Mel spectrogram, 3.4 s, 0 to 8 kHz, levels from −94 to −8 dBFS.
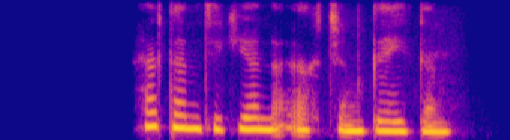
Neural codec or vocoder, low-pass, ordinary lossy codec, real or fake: codec, 16 kHz, 2 kbps, X-Codec, HuBERT features, trained on balanced general audio; 7.2 kHz; Opus, 24 kbps; fake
